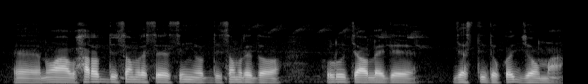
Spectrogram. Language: Santali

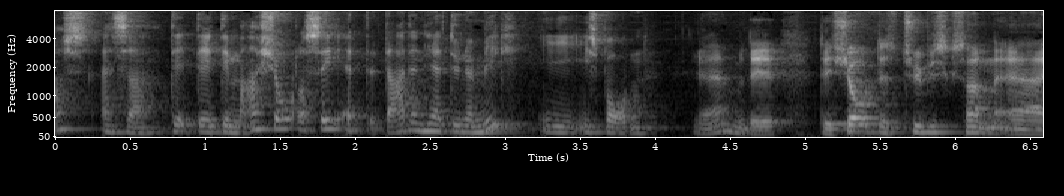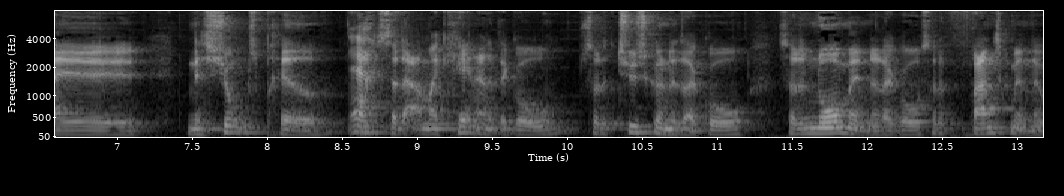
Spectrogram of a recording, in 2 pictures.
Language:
Danish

